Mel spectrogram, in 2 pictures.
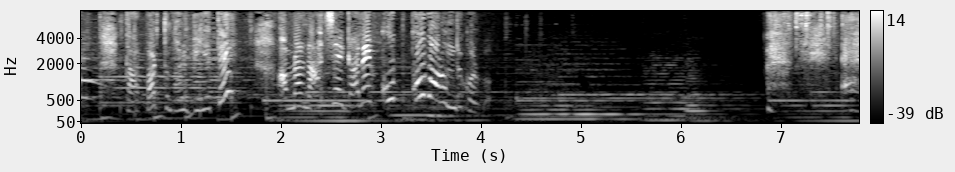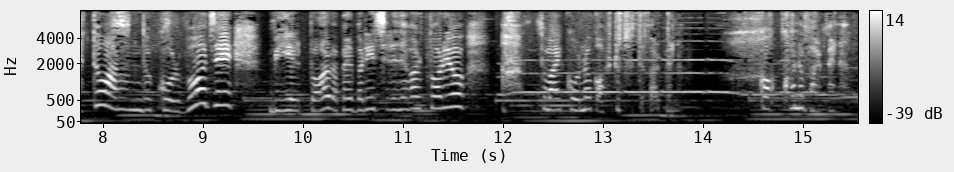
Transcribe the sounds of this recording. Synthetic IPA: t̪aɾpɔɾt̪omaɾbiet̪ea̰mɾaɾnat͡ɕeɾɡanekʰubkʰubanond̪okoɾbo | ɛt̪oanond̪okoɾbod͡ʑebieɾpɔɾbɛpaeɾbaɾiet͡ɕʰeled͡ʑaoaɾpɔɾeo | t̪omaɾkonokɔʃʈot͡ɕʰut̪epaɾbena | kɔkʰːonopaɾbena

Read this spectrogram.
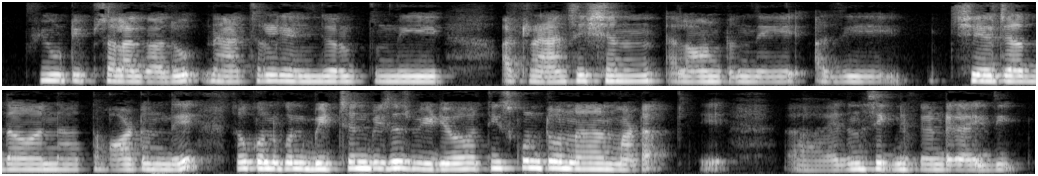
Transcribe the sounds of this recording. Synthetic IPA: pʰjuːʈipsɛlaːɡaːd̪unaːt͡ʃɐɾɐlɡaːeːmd͡ʒɐɾuɡut̪und̪ia̰ːʈɾaːnsiʂɐnɛ̰laːuɳʈund̪iɐ̰d̪i | ʃeːɐɾt͡ʃɛːd̪ːaːmɐnːɐt̪aːʈund̪iso̞ːko̞nːiko̞nːibiʈt͡ʃɐnbis̬esʋiːɽijo̞ːt̪iːsu̥kuɳʈuːunːaːɾɐnːɐmaːʈɐ | eːd̪ɐnːaːsiɡnipʰikɐɳʈɡaːid̪i

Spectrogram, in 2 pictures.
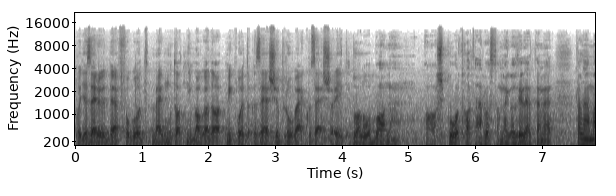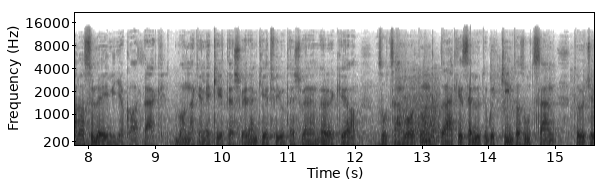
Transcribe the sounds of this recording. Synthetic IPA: ho̞ɟɒzɛɾøːd̪ːɛlfo̞ɡo̞d̪mɛɡmut̪ɒt̪nimɒɡɒd̪ɒt̪mikʋo̞lt̪ɒkɒzɛlʃøːproːbaːlko̞za̰ːʃɒ̰jḭt̪ʋɒloːbɒn | ɒʃpo̞rt̪hɒt̪aːɾo̞st̪ɒmɛɡɒzeːlɛt̪ɛmɛt̪ː | ɒlaːmmaːɾɒsyløːjiːviɟɒkɒ̰lt̪a̰ːk | vɒnːɛkɛmːeːkkeːt̪ːɛʃt̪ʋeːrnɛmkeːt̪fijut̪ɛʃt̪ʋeːɾnɛmʔøɾøkːeɒ | zut̪saːɱvo̞lt̪uŋkraːkeːzɛlyːlt̪yŋkho̞ckint̪ɒzut̪saːn | t̪ølt͡ʃø

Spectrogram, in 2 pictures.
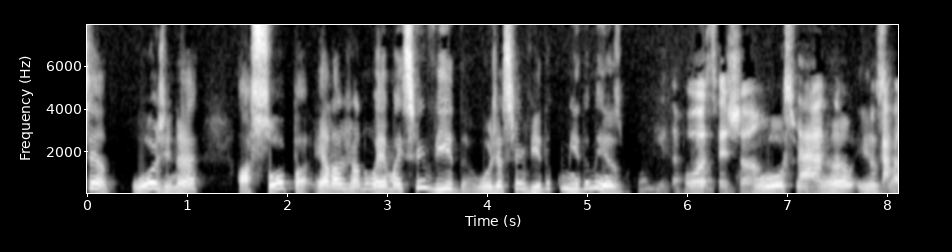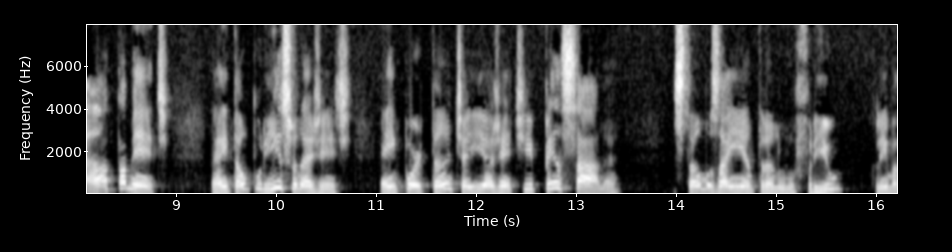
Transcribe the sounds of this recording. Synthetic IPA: sẽd̪ʊoʒɪnɛ | ɐsopɐɛlɐʒanɐ̃w̃ɛmajseɾvid̪ɐoʒɪɛseɾvid̪ɐkomid̪ɐmezmʊmioseʒoseʒɐ̃ezat̪ɐmẽt͡ʃɪ̥ | nɛẽnt̪ɐ̃w̃pʊɾisʊnɛʒẽt͡ʃɪ̥ | ɛĩpoɾt̪ɐ̃t͡ʃɪaiɐʒẽnt͡ʃɪpẽsaɾnɛ | ɪst̪ɐ̃mʊzaiẽnt̪ɾɐ̃nd̪ʊnʊfɾiw | klĩmɐ

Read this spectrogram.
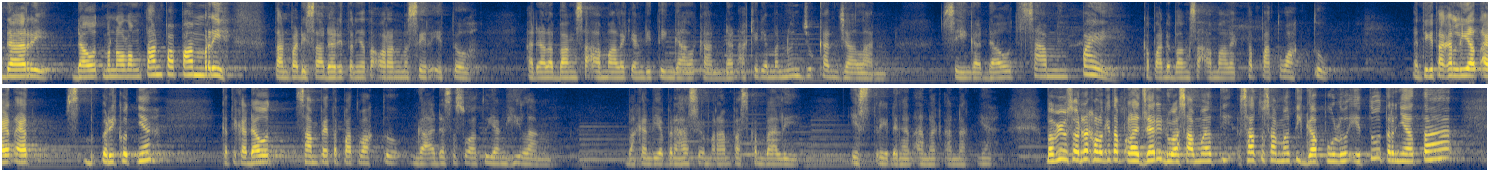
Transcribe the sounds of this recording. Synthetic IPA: daɾidaʊt̪̚mənolɔŋt̪anpapamɾɪht̪anpadisadaɾit̪ərɲat̪aʔoɾaŋməsɪɾit̪u | adalahbaŋsaʔamalɛkjaŋdit̪iŋɡalkandanakɪrɲamənuɲd͡ʒukand͡ʒalan | səɦiŋɡadaʊt̪̚sampajkəpadabaŋsaʔamalɛk̚t̪əpat̪wak̚t̪u | nant̪ikit̪aːkanliɦat̪ajat̪ajat̪̚bəɾikʊt̪̚ɲakət̪ikadaʊt̪̚sampajt̪əpat̪wak̚t̪uŋɡaːdasəsuat̪ujaŋɦilaŋ | bahkandiabərɦasɪlməɾampaskəmbaliist̪ɾidəŋanʔanakanak̚ɲa | babibs̬odarkalowkit̪apəlad͡ʒaɾiduasamuɛlt̪isat̪usamuɛlt̪iɡapulʊhit̪ut̪ərɲat̪a

